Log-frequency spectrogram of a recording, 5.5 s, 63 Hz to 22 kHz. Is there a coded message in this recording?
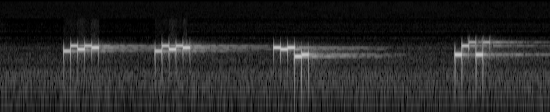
Yes: five-tone selective call (ZVEI) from 0.6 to 4.9 s, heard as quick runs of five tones, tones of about 70 ms. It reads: 58687 58687 76723 38030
